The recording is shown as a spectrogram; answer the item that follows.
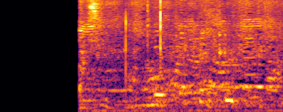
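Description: Silent for about half a second, then several people talking at once in overlapping chatter.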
